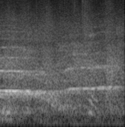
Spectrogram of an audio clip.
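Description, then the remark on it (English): Steady applause from a crowd giving a woman an encouraging welcome as she comes up, a dense, even patter of clapping that holds at a moderate level for a couple of seconds, with a faint sustained tone running underneath. “I think, you guys, it's appropriate to give her an encouraging round of applause as she's coming this morning.”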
